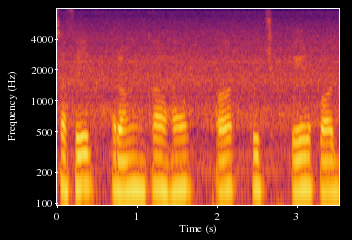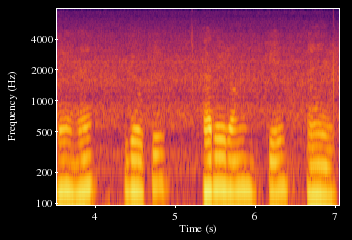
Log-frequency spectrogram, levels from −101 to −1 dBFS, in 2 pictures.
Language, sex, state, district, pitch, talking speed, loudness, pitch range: Hindi, male, Chhattisgarh, Raipur, 135 Hz, 120 wpm, -17 LUFS, 130-140 Hz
